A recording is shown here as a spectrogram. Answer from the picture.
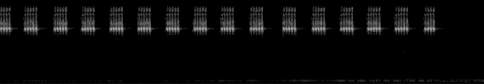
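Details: Night-time cricket chirping captured live with a field recorder, fast even pulses of a high ringing trill, roughly three or four per second, stopping abruptly near the end, with a faint low hum underneath.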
